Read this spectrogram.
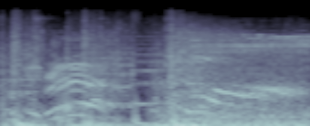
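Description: A punch lands with a heavy smack.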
